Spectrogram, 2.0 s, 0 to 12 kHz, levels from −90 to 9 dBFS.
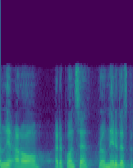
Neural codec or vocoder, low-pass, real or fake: codec, 16 kHz, 0.5 kbps, FunCodec, trained on LibriTTS, 25 frames a second; 7.2 kHz; fake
